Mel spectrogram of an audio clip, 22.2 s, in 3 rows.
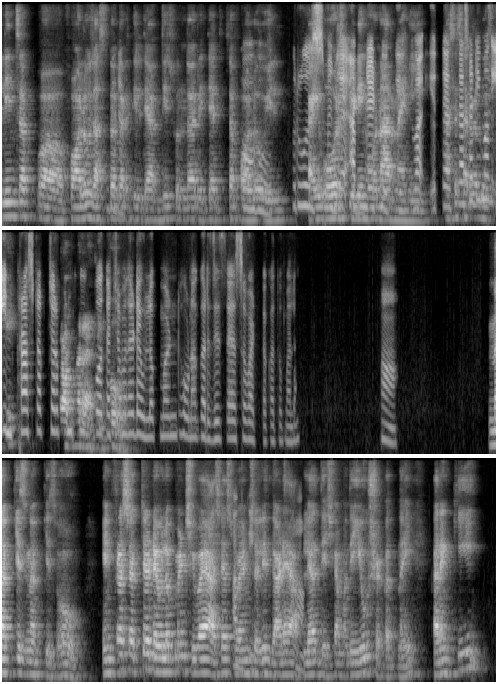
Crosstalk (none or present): present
